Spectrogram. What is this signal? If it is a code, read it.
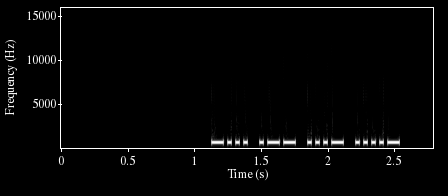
Morse code, heard as a keyed tone, about 40 wpm, 700 Hz. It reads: BWV4
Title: Four Challenging Letter-Number Combinations 40wpm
